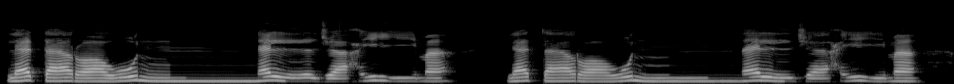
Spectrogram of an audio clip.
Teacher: nun ni ada bertanda syaddah. Perlu didengungkan dengan kadar dua harakat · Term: nun syaddah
